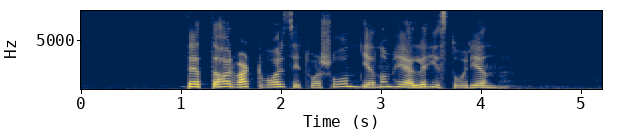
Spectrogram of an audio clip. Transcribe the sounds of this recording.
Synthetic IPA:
d̪ɛt̪əhɑːɾʋæʈʋoːɾsɪt̪ʉɑʃuːnjɛnɔmheːləhɪst̪uːɾɪən

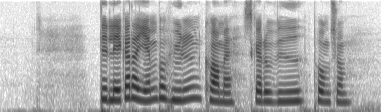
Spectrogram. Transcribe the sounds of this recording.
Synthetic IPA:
d̥e̝le̝ɡ̥ɐɾæjeməpʰɒ̽ɦyln̩kʰɒ̽mæsɡ̥æɾuʋiːðˠəpʰɔ̽ŋt͡sʰɔ̽m

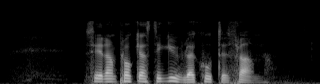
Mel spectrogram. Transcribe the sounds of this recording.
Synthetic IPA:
seːd̪anpʰlɔkːasd̪ɛɡʉ̟ːlakʰʊt̪ːət̪fɾa̰mː

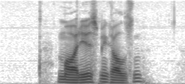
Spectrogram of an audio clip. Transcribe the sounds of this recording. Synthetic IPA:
mɑːɾɪʉsmɪkʰɑːlsn̩

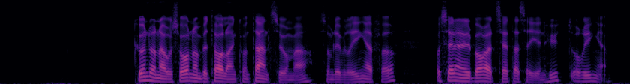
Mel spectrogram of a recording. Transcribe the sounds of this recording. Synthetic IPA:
kʰɵnd̪əɳahʊshɔnːɔmbɛt̪ʰɑːlaɾɛnkʰɔnt̪ʰant̪sɵmːasɔmd̪ɛvɪlɾɪŋːafœɾ | ɔseːd̪anæɖɛbɑːɾaat̪sɛt̪ːasɛɪɛnɦʏt̪ʰːɔɾʏŋːa̰

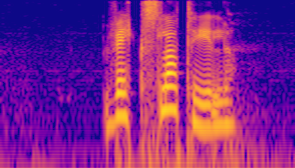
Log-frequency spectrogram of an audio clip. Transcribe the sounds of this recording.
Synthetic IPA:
vɛkslat̪ʰɪl

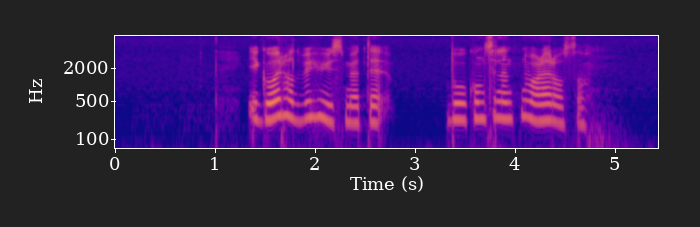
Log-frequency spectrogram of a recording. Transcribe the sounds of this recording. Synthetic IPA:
iːɡoːɾhɑd̪əʋiːhʉːsmøːt̪ə | buːkʊnsʉlɛnt̪n̩ʋɑːɖæːɾɔsɔ

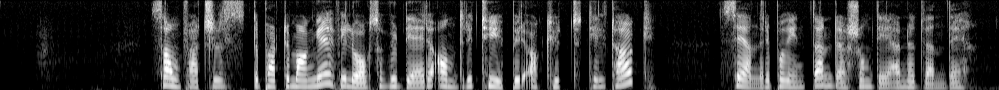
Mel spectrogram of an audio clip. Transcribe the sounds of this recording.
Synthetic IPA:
sɑmfæʈʂəl̩sd̪̥ɛpɑʈəmɑŋəʋɪlɔɡsɔʋʉɖeːɾə̰ʔɑnd̪ɾət̪ʰyːpəɾɑ̰kʰʉt̪ʰːɪlt̪ʰɑːk | seːnəɾəpʰoːʋɪnt̪æɳd̪æʂɔmd̪ɛːæːɳœd̪ʋɛnd̪ɪ

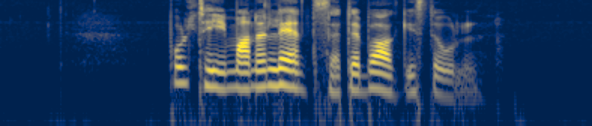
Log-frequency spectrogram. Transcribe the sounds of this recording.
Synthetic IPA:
pʰʊlɪt̪ʰiːmanːənleːnt̪ə̥sɛt̪ːəbɑːɡɪst̪uːlə̰n

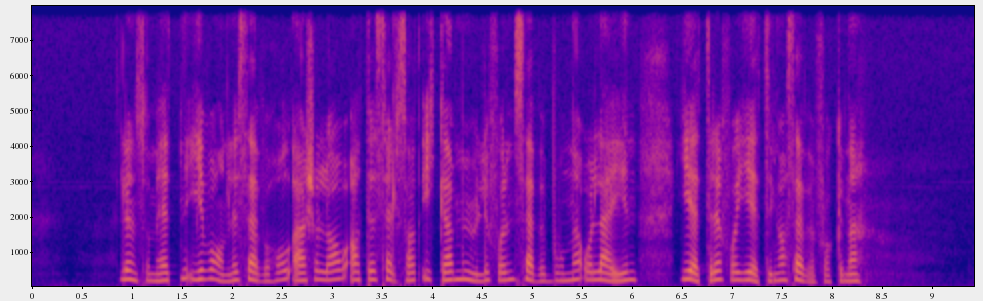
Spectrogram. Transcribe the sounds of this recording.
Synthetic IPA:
lœnsɔmheːt̪n̩ʔiːʋɑːnlɪseːʋəɦɔlːʔæːʂoːlɑːʋɑt̪̚d̪eːsɛlsɑkt̪ɪkəæːɾmʉːlɪfɔɾɛnseːʋəbʊnəʔoːlæɪənjeːt̪əɾəfɔɾjeːt̪ɪŋɑːseːʋəfɽɔkːənə

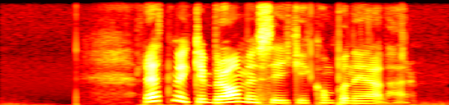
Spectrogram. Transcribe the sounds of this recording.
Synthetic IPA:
ɾɛt̪ːmʏkːəbɾɑːmɵsiːkækʰɔmpʊneːɾa̰d̪hæ̰ːɾ

